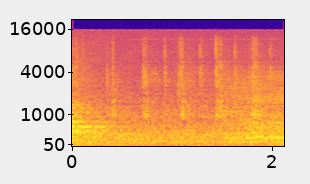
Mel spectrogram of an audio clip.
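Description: A pause in a man's preaching: his voice dies away in the room's reverberation, leaving faint, quick, regular ticking.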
